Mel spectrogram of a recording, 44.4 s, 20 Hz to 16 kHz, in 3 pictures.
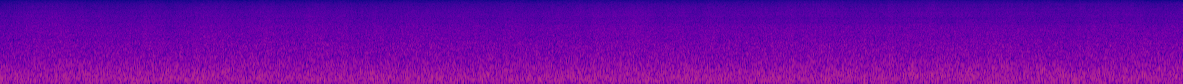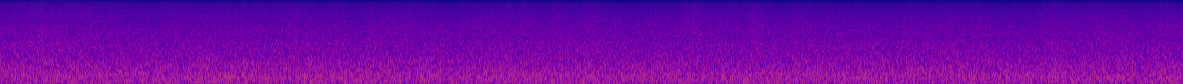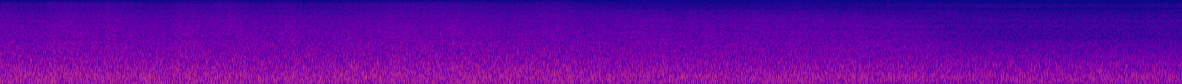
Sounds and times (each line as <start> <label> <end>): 0.0 river 44.3
0.0 waterfall 44.3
